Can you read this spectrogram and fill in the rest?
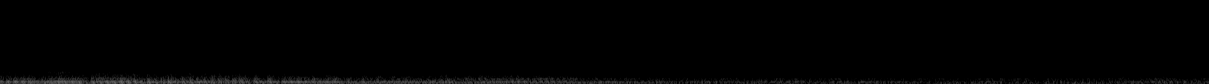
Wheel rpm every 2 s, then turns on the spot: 0, 0, 0, 0, 0, 0.
none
